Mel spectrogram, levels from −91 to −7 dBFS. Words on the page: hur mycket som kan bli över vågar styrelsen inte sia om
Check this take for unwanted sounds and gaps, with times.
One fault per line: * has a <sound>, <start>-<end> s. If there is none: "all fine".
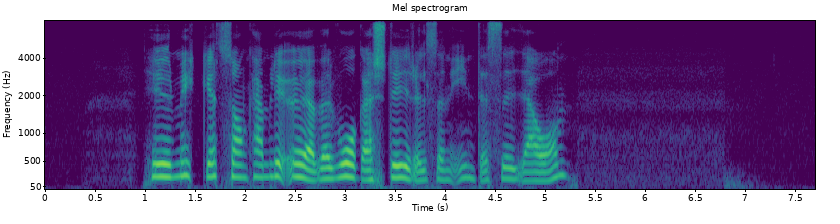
all fine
